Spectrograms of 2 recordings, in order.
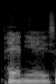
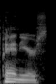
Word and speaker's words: panniers: finally upgraded to panniers, which I found out that is the proper way to say it. It's not panniers, as we'd like to say sometimes here in Canada. It's panniers. But yeah, I've been eyeing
